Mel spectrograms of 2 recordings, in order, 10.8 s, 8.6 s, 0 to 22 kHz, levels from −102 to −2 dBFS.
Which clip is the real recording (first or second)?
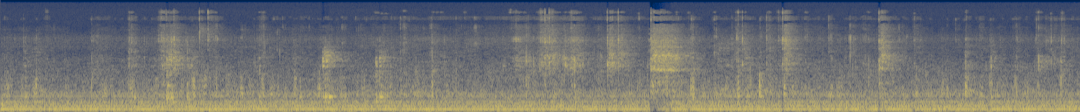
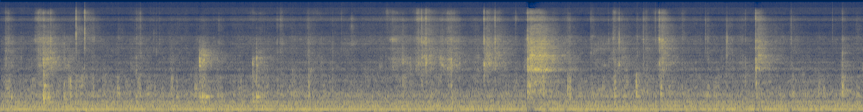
first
